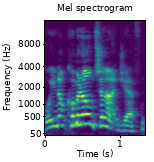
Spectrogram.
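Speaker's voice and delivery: a petty clerk taunting Jeff; mock office worker. Imagined bank worker.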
